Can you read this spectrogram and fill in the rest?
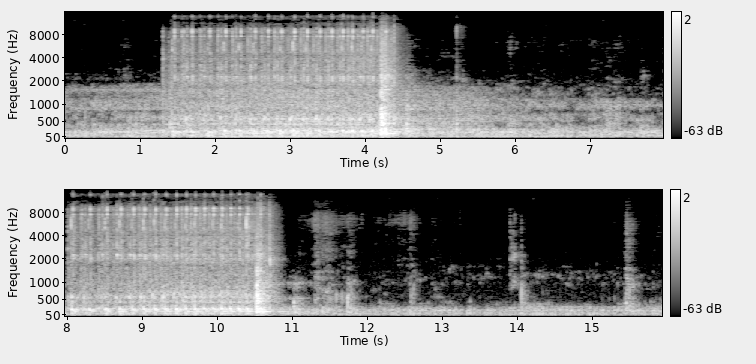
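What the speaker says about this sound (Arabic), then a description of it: "ونبدا نخيط" A sewing machine sews a neck facing in two close, steady runs of rapid stitching, each about three seconds long and ending in a sharp click, with quiet handling noise between and after.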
